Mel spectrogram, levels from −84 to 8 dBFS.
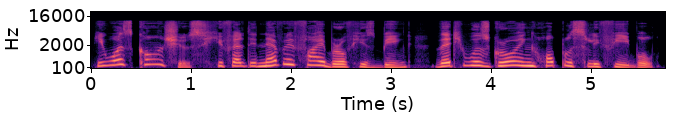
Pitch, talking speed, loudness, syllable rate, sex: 230 Hz, 175 wpm, -16 LUFS, 4.8 syllables/s, female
